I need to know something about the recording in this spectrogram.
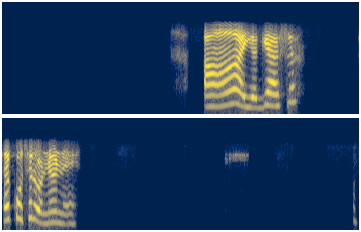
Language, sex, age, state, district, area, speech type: Dogri, female, 18-30, Jammu and Kashmir, Samba, rural, conversation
